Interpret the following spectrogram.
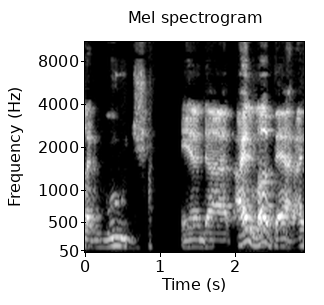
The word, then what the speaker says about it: Łódź: So the Western pronunciation is Lodz or Lodz. they call it Łódź.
